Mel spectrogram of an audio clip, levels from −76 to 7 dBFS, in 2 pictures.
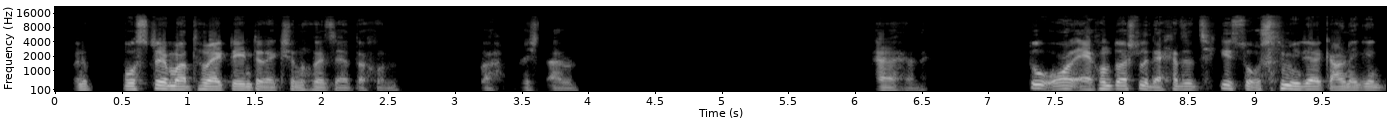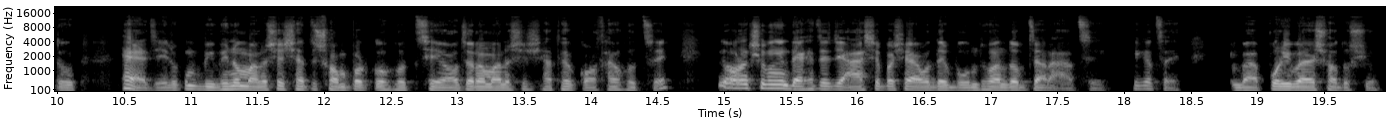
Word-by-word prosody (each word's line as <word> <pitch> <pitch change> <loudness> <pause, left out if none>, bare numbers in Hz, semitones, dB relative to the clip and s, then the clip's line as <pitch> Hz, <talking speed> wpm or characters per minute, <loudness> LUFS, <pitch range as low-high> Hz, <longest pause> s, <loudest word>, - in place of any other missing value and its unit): মানে 120 +1 -2 0.3
পোস্টের 140 +3 +5
মাধ্যমে 130 +1 +4
একটা 125 +2 -1
interaction 120 -1 -1
হয়ে 110 -3 -1
যায় 100 -2 -5
তখন। 95 -3 -9 0.7
বাহ্! - - -11
বেশ - - -9
দারুণ! 90 0 -9 2.3
হ্যাঁ, - - -1
হ্যাঁ। - - -16 0.8
তো - - +1 0.2
অ - - +3 0.2
এখন 155 - +2
তো - - +4
আসলে 150 0 0
দেখা 125 - -1
যাচ্ছে 135 -1 -3
কী, 170 - +1
সোশ্যাল 120 +8 +1
মিডিয়ার 135 -2 +4
কারণে 120 0 +2
কিন্তু 120 0 -4 0.4
হ্যাঁ, - - +4
যেইরকম 120 +8 -4
বিভিন্ন 135 +4 +1
মানুষের 120 +3 +1
সাথে 130 0 -2
সম্পর্ক 120 +1 0 0.2
হচ্ছে, 115 +2 -4 0.2
অজানা 120 +2 +2
মানুষের 115 +1 -3
সাথেও 125 +1 -5
কথা 100 +4 -6
হচ্ছে। 110 - -8 0.4
কিন্তু - - -4
অনেক 185 - +2
সময় 185 -2 +1
কিন্তু 165 - +4
দেখা 140 +1 0
যায় 140 - -1
যে - - +3
আশেপাশে 135 +1 -3
আমাদের 120 +1 0
বন্ধু-বান্ধব 115 +1 0
যারা - - -1
আছে, 85 - -9 0.3
ঠিক 150 0 -11
আছে? - - -11 0.4
কিংবা 110 0 -3 0.2
পরিবারের 125 -3 +3
সদস্য, 105 -5 -5
120 Hz, 160 wpm, -24 LUFS, 115-135 Hz, 2.3 s, পোস্টের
